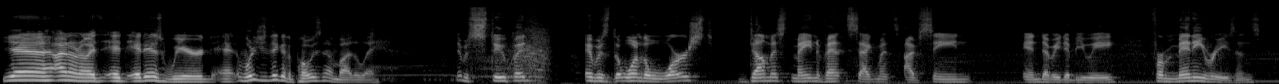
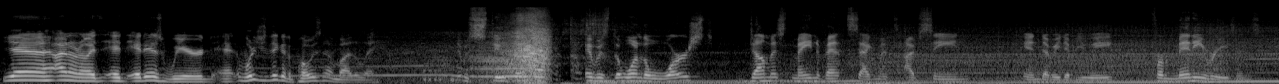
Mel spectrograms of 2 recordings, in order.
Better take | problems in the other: first | traffic noise; loud; throughout; 4 dB below the speech; faint in the first

